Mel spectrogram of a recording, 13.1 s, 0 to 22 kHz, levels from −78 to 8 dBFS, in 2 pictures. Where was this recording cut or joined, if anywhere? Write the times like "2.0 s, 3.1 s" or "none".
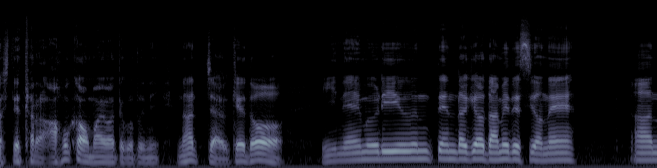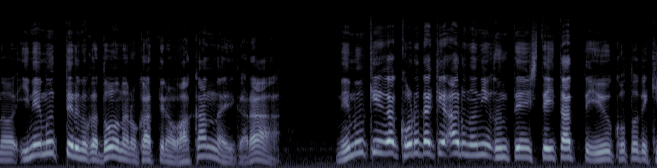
1.7 s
